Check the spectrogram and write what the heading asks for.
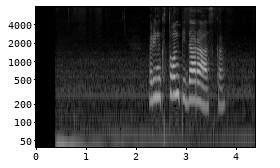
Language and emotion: Russian, neutral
